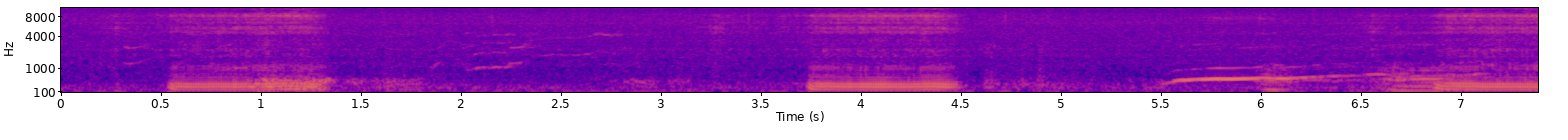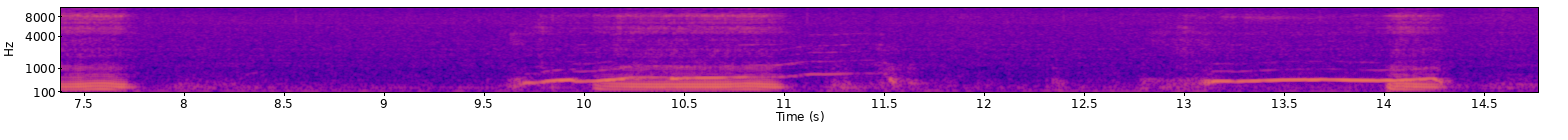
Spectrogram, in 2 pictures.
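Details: Several French Bulldogs sleeping indoors produce five coarse snores at uneven intervals, several topped by high, bending whistled squeaks as air passes through the nose.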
